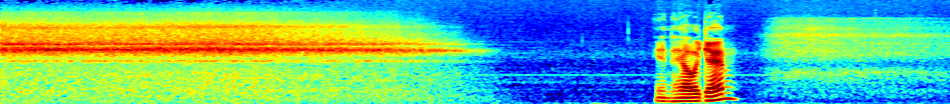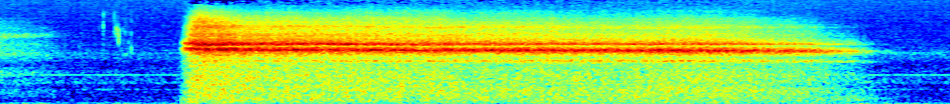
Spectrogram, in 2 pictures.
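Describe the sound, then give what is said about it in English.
Long exhaled 'shh' sounds made by a person during a deep-breathing exercise for the liver: two sustained hissing breaths separated by a short spoken instruction and a quieter inhale. “So it's a shh sound. Very simple. Take a deep breath. Exhale and shh.”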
